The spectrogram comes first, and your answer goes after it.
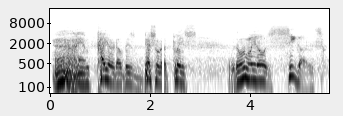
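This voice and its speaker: A man's voice: medium pitch, lively intonation, slow, creaky, long pauses, a little mellow. An actor playing a weary, nervy saboteur henchman in a 1950s-style radio drama, with a brooding delivery. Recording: muffled old radio recording.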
